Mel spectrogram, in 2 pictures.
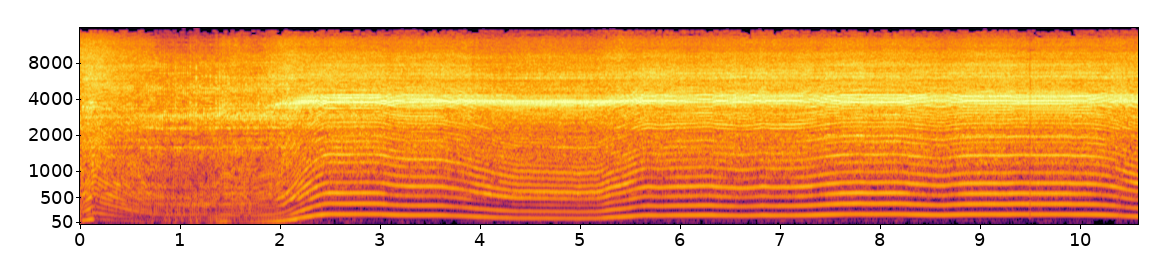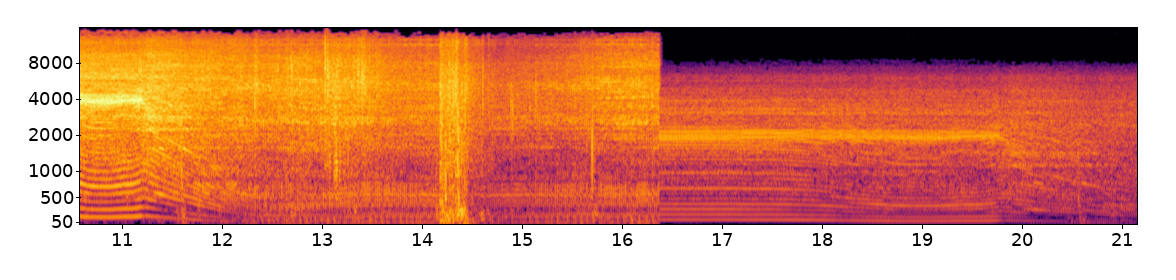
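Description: A chainsaw roars and whines as it cuts into a tree trunk.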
